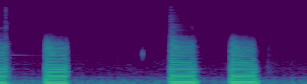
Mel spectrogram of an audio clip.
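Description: A tape echo on a distorted, buzzy electric tone, with the echo level turned up and set to a single repeat: three short, loud bursts, the last two close together like a note followed by its single echoed repeat. No one speaks.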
